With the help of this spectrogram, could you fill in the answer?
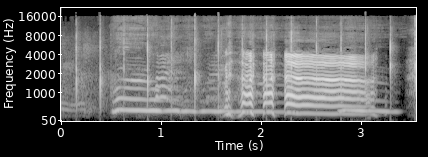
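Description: Hands clap in a steady, fairly quick rhythm while a long sustained vocal tone, like a held cheer or whoop, rings over them for most of the few seconds.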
